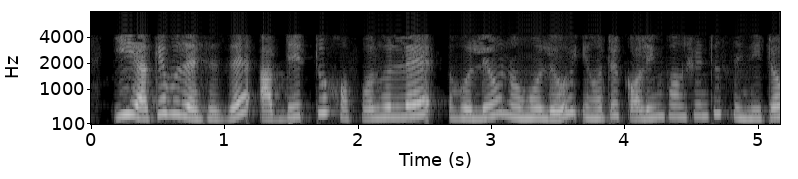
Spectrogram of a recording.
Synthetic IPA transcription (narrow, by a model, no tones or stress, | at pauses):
iakebuzajsʰezeʔap̚detːuxɔfɔlɦoleɦoleoʊnɔɦoleoiɦɔ̃tekɔliŋpʰaŋkʃɔntusiɦnitɔ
